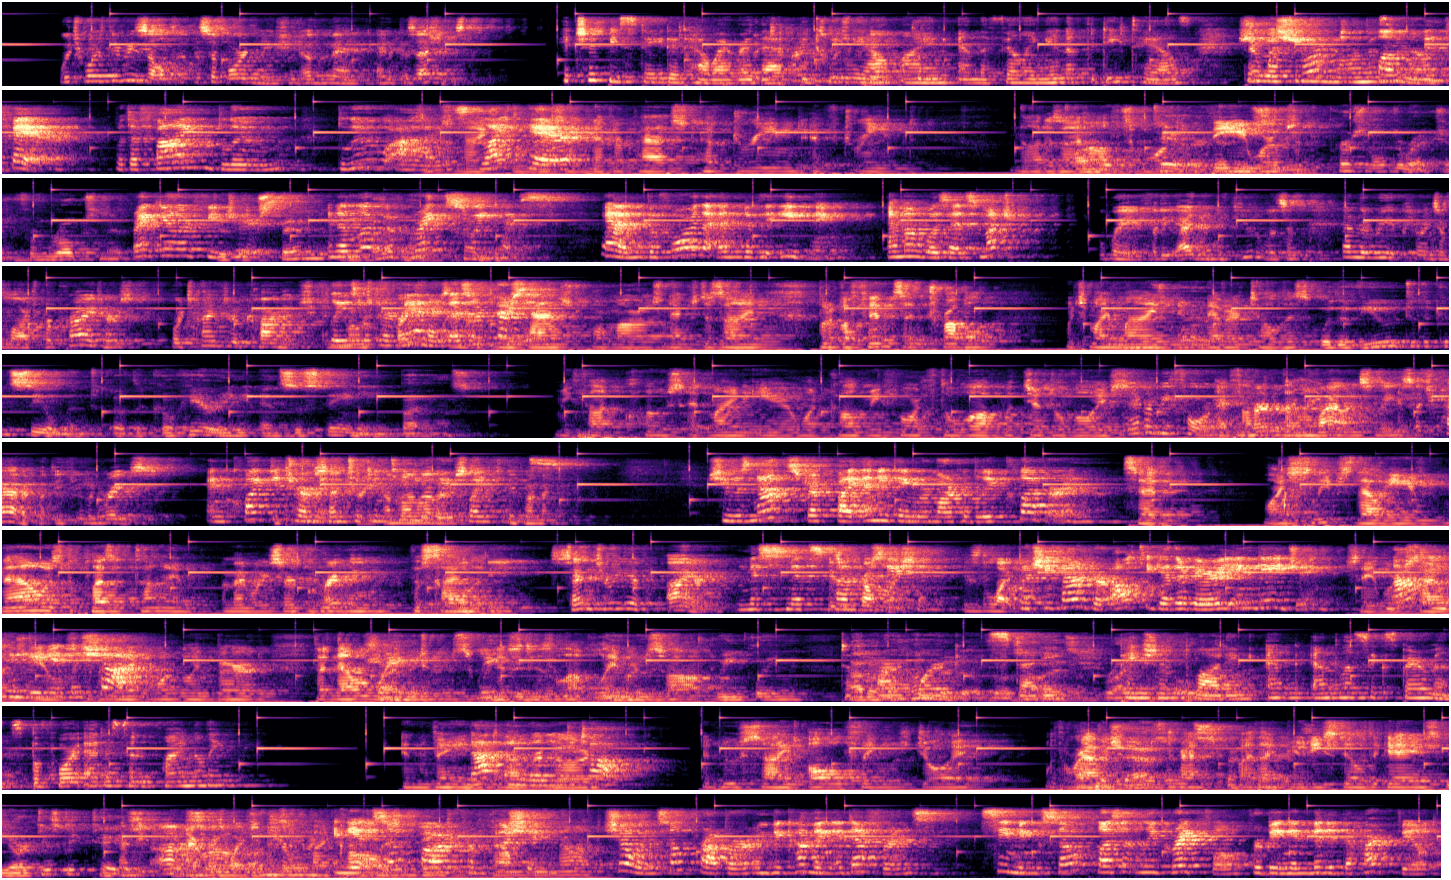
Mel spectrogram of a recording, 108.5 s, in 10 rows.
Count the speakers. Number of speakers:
5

